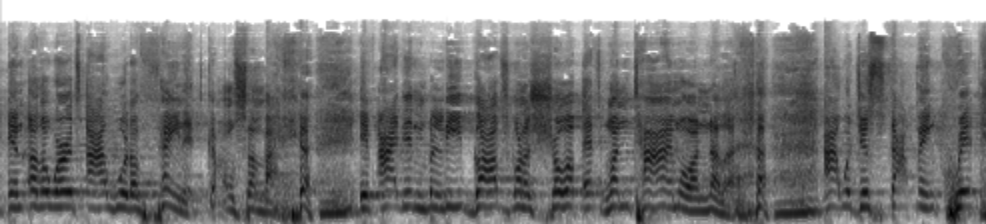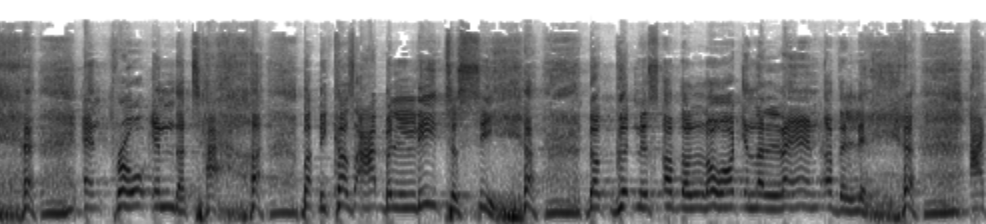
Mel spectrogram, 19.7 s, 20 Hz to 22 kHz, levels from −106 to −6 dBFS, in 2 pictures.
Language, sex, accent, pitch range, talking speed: English, male, American, 195-245 Hz, 160 wpm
